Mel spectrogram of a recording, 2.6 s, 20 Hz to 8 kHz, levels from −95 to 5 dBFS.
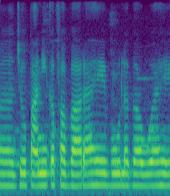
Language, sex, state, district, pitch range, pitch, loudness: Hindi, female, Himachal Pradesh, Shimla, 180-185 Hz, 185 Hz, -13 LUFS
